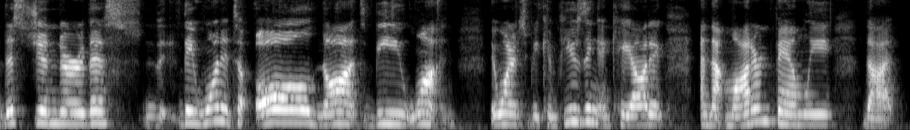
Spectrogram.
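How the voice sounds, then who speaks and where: A woman's voice: medium pitch, bright, forceful tone. A woman from the United States hosting her channel, giving emphatic opinion commentary to camera and often checking in with tag questions. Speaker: channel host.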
